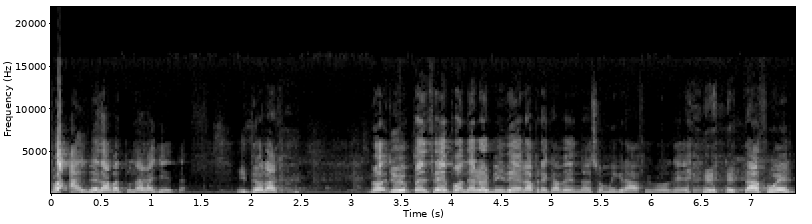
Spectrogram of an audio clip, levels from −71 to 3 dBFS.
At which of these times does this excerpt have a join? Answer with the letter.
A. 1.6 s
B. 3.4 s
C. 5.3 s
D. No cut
B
